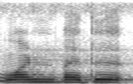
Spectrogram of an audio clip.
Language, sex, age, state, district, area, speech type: Tamil, female, 18-30, Tamil Nadu, Tiruvallur, urban, read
